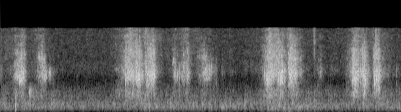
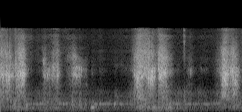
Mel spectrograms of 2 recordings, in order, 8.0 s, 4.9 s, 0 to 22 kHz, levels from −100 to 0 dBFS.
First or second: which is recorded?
first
